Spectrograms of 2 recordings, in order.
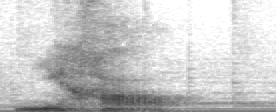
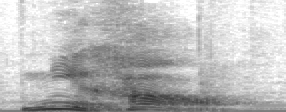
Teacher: now that's the second tone and a third Tone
